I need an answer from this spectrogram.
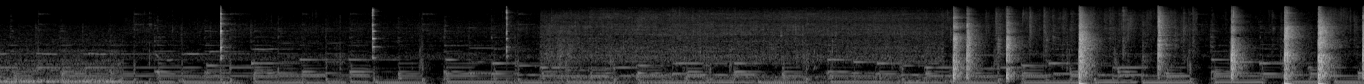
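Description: Food sizzling in hot oil in a frying pan, with a run of loud sharp pops and crackles from about ten seconds in, over light background music.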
